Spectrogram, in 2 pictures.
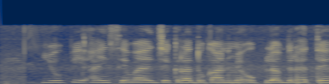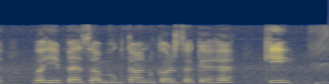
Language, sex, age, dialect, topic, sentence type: Magahi, female, 18-24, Northeastern/Surjapuri, banking, question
